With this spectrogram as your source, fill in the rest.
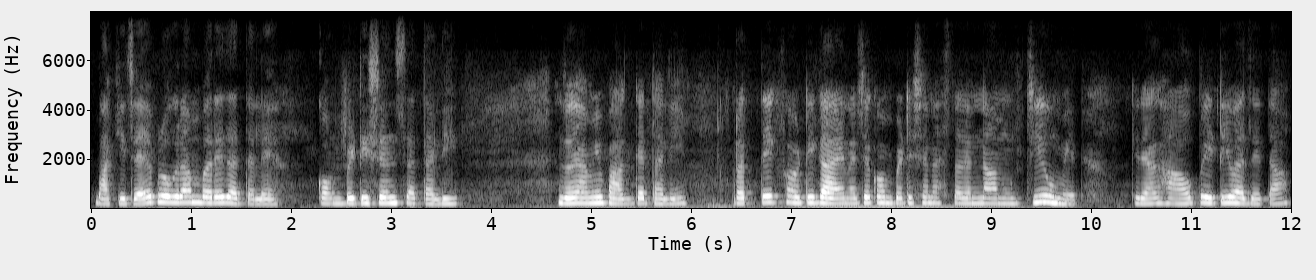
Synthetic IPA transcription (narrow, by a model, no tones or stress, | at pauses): bakit͡ɕaepɾoɡɾambəɾed͡zat̪alɛ | kɔmpeʈiɕənsd͡zat̪aliː | d͡zojam̤ibʱaɡɡɛt̪aliːpɾət̪jekfawʈiːɡajnat͡ɕekɔmpeʈiɕənəst̪at̪namt͡ɕiːumed̪ | kit̪jãɡʱãwpeʈiʋad͡zet̪a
